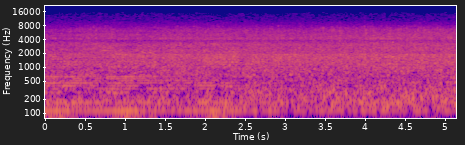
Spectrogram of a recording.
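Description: Engine noise of a Cessna Citation X business jet's twin Rolls-Royce AE3007 turbofans as it climbs away after takeoff, a steady rushing noise heard from the ground.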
